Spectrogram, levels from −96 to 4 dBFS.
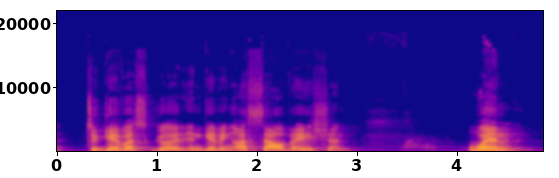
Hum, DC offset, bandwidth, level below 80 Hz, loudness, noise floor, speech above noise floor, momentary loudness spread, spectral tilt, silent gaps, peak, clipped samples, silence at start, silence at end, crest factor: none; under 0.1%; 11.5 kHz; -62 dBFS; -23 LUFS; -67 dBFS; 44 dB; 16 LU; -6 dB/octave; none; -4 dBFS; under 0.1%; 0.3 s; 0.3 s; 20 dB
